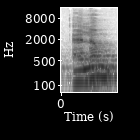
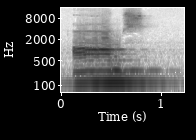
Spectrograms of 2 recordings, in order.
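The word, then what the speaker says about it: alms: खैरात, आर्म्स, आर्म्स, इसको आपने एलम नहीं पढ़ना, एलम इसकी प्रोनाउंसिएशन गलत होगी, इसकी करेक्ट प्रोनाउंसिएशन है आर्म्स।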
